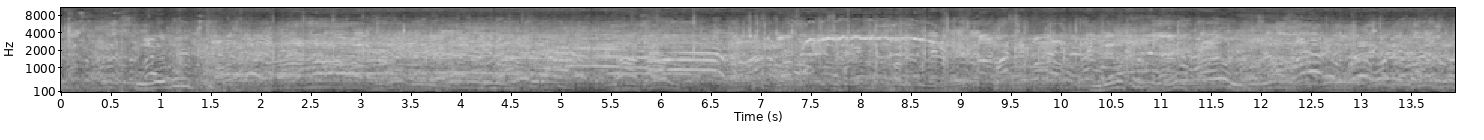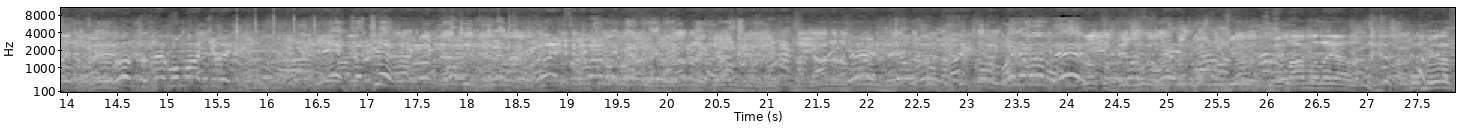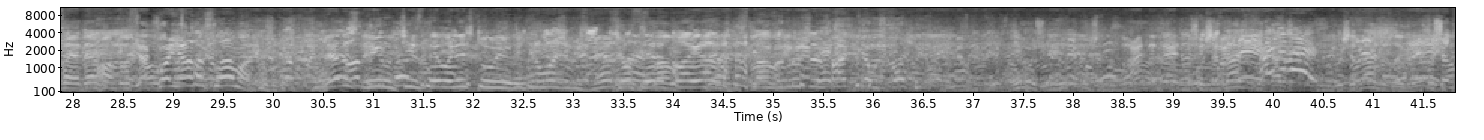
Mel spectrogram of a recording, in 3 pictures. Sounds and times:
Chatter: 0.0 - 41.8
Speech: 0.0 - 41.8.

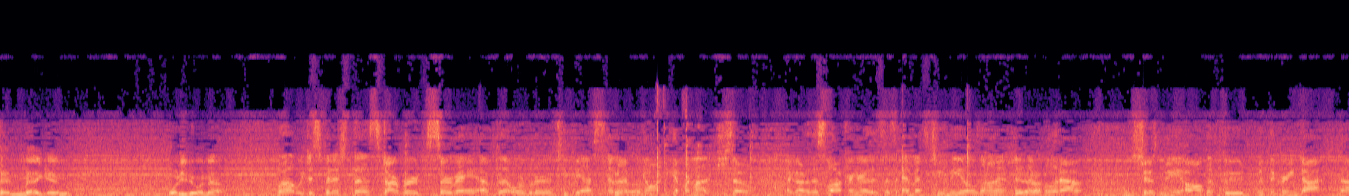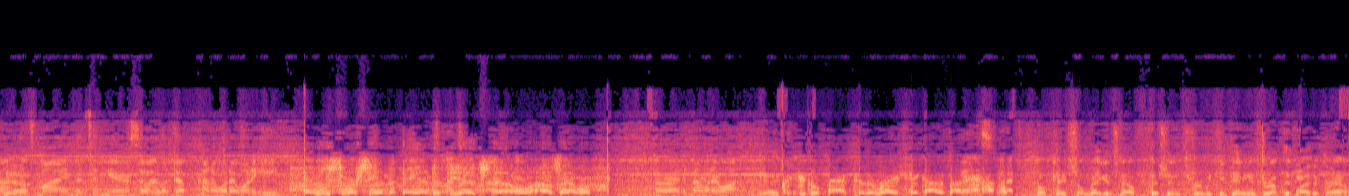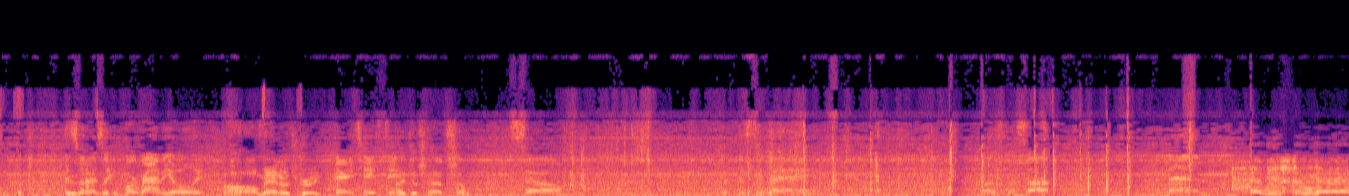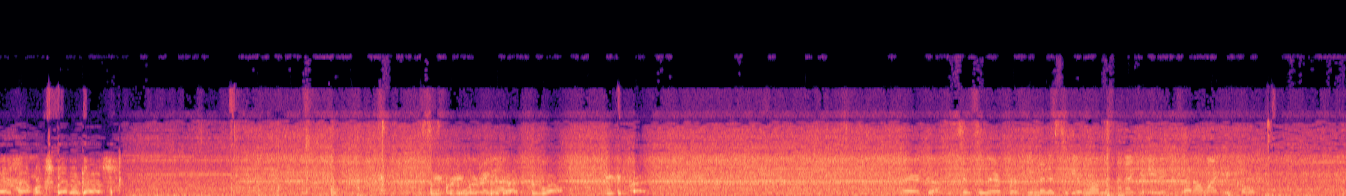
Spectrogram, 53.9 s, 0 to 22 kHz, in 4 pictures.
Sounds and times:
Speech: 0.0 - 0.7, 1.7 - 32.6, 38.6 - 41.7, 44.7 - 47.0, 49.5 - 53.1
Air conditioning: 0.0 - 53.9.

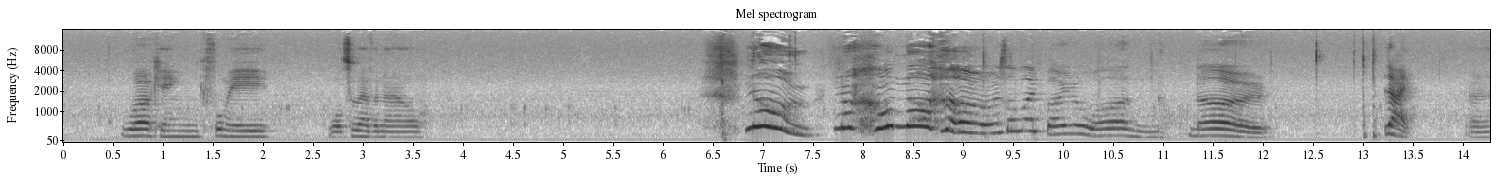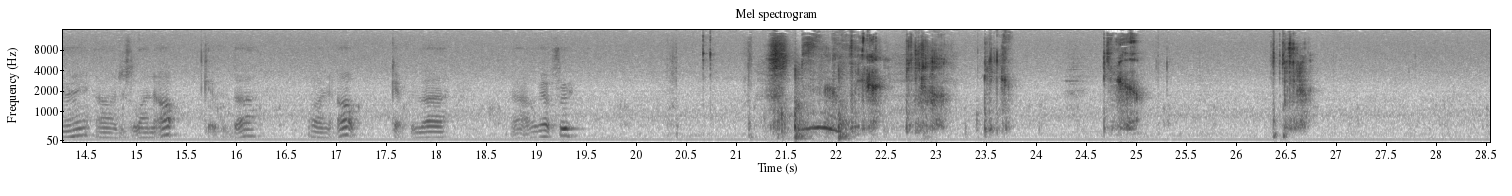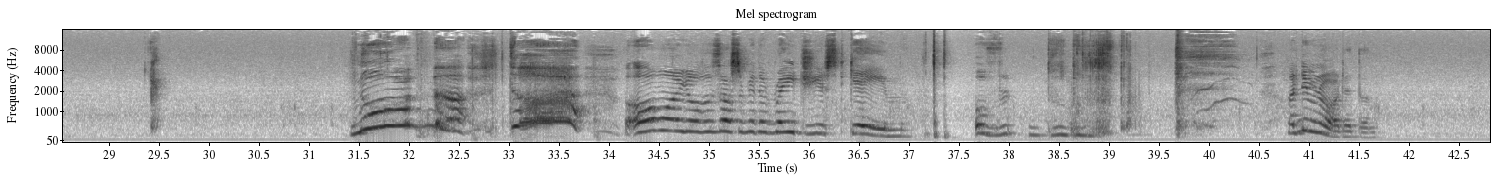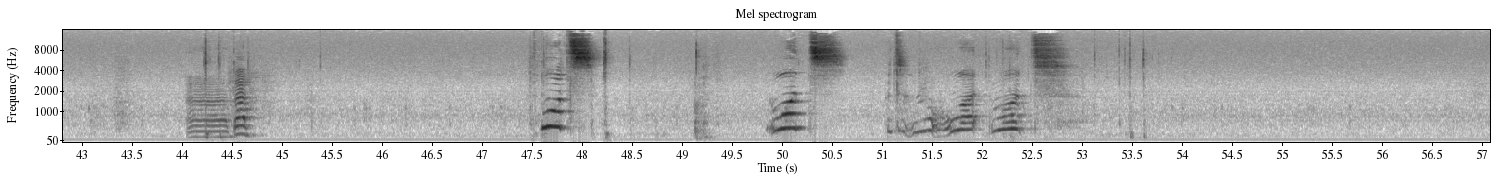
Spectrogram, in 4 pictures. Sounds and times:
Speech: 0.6 - 3.7, 6.8 - 12.1, 13.2 - 19.5, 31.4 - 33.3, 34.2 - 37.1, 37.7 - 39.1, 40.8 - 41.8, 44.0 - 44.8, 47.6 - 48.2, 49.9 - 53.0.

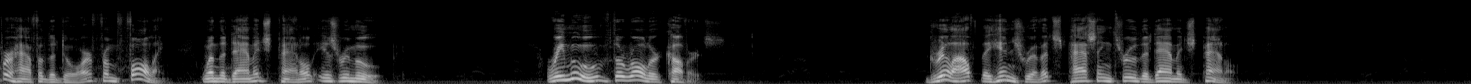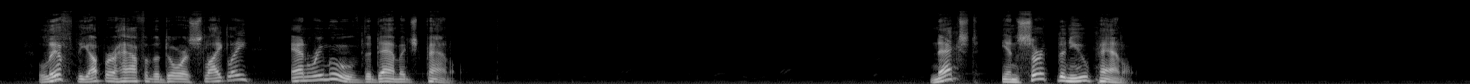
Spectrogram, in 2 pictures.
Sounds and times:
Speech: 0.0 - 3.9, 4.6 - 12.4, 13.6 - 19.4, 20.9 - 26.1.

